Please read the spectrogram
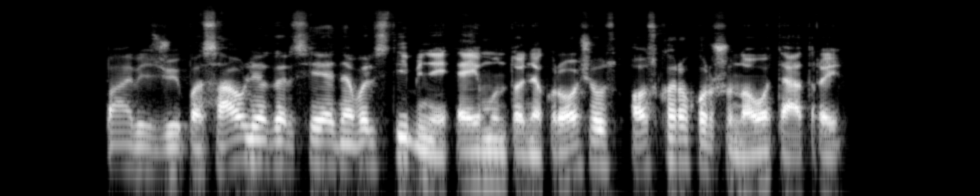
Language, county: Lithuanian, Kaunas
